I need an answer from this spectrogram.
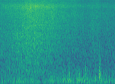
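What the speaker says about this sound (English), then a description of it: "I'll just show you the tide at the minute." Ocean waves wash in at the shore as the tide rises, a loud, continuous rush of surf with heavy wind buffeting the microphone and no voices.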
